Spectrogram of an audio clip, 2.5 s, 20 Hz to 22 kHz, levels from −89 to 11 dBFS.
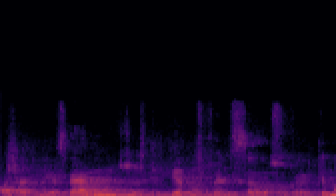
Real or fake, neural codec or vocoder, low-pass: fake; codec, 44.1 kHz, 7.8 kbps, Pupu-Codec; 10.8 kHz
